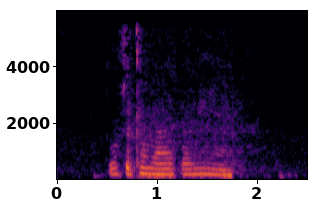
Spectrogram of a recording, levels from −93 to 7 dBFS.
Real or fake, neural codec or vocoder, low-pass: real; none; 5.4 kHz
